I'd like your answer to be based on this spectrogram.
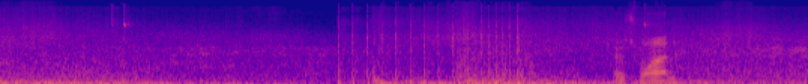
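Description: Artillery and gunfire in the war strategy game Wargame: Red Dragon, a constant rumbling battle din with scattered sharp shots and bursts, someone speaking briefly over it.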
